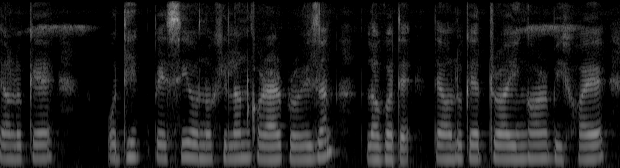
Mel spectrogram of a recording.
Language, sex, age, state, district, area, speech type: Assamese, female, 18-30, Assam, Sonitpur, rural, spontaneous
